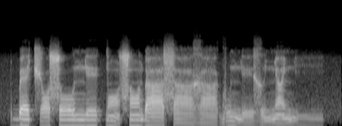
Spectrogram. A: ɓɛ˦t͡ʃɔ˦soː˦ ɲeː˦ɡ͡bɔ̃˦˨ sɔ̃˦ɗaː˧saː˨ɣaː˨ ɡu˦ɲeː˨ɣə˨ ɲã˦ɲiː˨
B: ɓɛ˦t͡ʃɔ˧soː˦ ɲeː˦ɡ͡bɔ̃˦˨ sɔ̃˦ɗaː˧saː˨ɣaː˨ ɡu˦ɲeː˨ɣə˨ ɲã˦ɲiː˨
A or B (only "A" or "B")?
B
